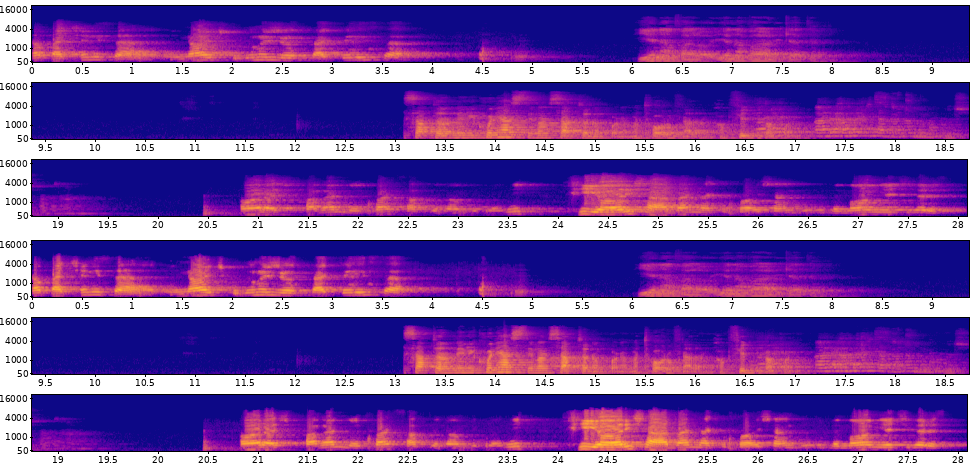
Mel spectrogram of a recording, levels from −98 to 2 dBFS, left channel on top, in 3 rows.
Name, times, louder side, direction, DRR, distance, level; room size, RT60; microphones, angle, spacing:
voice 1, 0.0-3.8 4.8-4.9 20.8-23.6 24.1-27.9, right 6 dB, 50° right, 11 dB, 0.4 m, -26 dB
voice 2, 6.1-7.9 18.2-18.7, equal, 15° left, -1 dB, 1.4 m, -41 dB
voice 3, 13.1-16.8, right 2 dB, 35° right, 6 dB, 0.8 m, -31 dB
voice 4, 16.6-18.4 18.8-19.1, left 1 dB, 30° left, -3 dB, 3.0 m, -43 dB
17.5 x 6.6 x 3.4 m, 1.2 s
head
